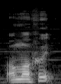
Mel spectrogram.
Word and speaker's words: 思ふ: はしません昔はほんまにをもふ発音していたんですですの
